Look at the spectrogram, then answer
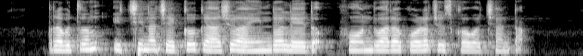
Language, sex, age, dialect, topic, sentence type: Telugu, female, 18-24, Utterandhra, banking, statement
